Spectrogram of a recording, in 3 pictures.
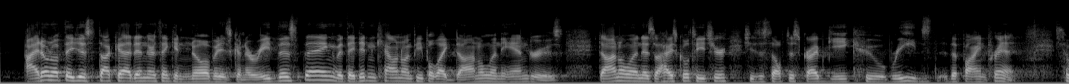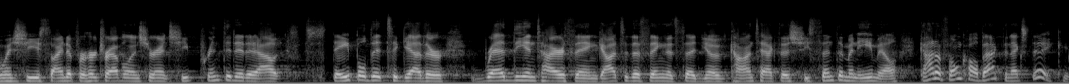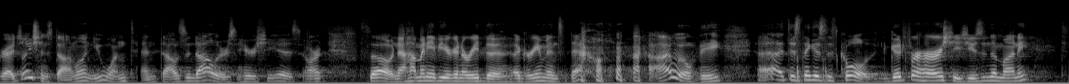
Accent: American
